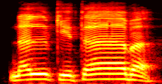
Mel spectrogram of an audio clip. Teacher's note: کھڑی زبر کو بھی ایک الف کے برابر کھینچ کر پڑھیں گے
